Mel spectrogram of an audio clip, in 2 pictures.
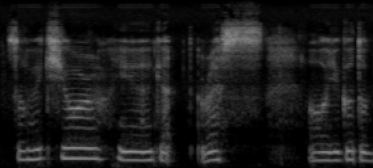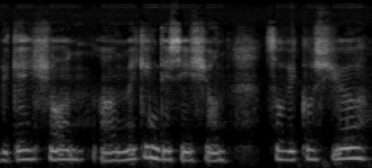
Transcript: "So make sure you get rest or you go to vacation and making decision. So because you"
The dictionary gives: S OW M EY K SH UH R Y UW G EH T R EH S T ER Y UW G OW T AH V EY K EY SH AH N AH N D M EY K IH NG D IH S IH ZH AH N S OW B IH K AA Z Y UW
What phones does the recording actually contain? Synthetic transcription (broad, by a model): S OW M EY K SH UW R Y UW G EH T R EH S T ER Y UW G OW T AH B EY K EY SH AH N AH N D M EY K IH NG D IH S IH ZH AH N S OW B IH K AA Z Y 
